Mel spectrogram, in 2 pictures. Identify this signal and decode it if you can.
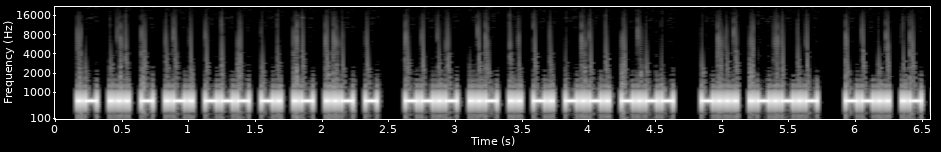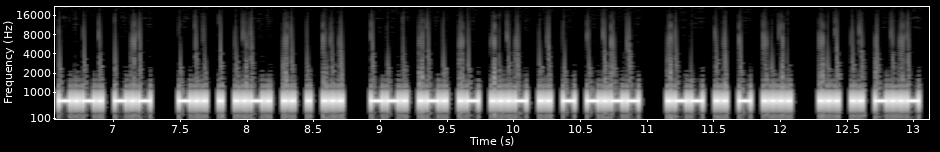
Morse code, heard as a keyed tone, about 40 wpm, 700 Hz. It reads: ASTRONAUT QUINCY B. ZACK DEFIES GRAVITY WITH SIX
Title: Pangram Challenge v2 - 40wpm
